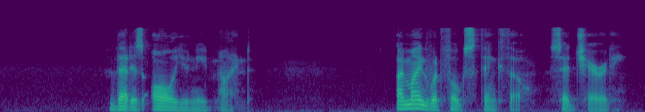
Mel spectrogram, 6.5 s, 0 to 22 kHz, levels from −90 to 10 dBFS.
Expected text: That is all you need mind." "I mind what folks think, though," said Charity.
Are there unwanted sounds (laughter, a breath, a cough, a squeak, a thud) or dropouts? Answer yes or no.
no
